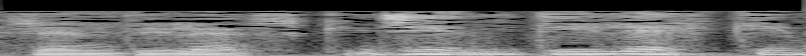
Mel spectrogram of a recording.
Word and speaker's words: Gentileschi: Si hoy conocemos más Artemisia Gentileschi o Gentileschi, no sé cómo se pronuncia exactamente. – Gentileschi, me imaginé.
